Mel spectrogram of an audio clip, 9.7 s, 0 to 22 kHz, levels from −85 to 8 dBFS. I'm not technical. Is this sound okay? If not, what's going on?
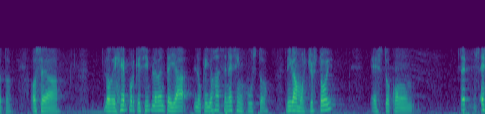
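No. The whole clip has passed through a Bluetooth CVSD headset codec, the narrowband link used by headsets. It keeps nothing above about 3.8 kHz, so the speech sounds muffled and phone-like. S sounds turn scratchy, and a grainy hiss sits underneath throughout.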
